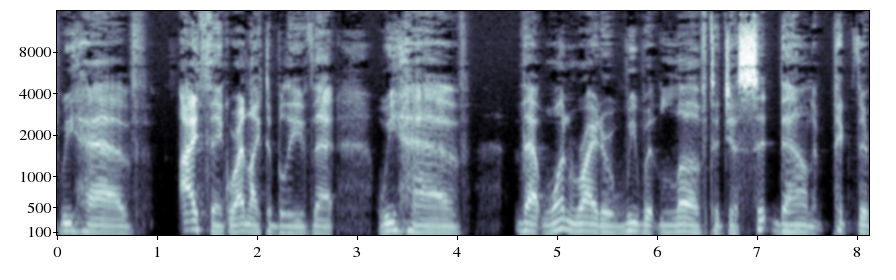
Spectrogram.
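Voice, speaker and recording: A man's voice: fairly low pitch, no room sound, clean studio sound. A man who writes, hosting a casual interview and putting questions to his guest in conversational speech.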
